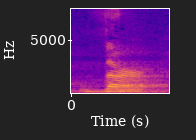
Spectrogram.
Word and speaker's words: the: Đừng đọc là giờ mà đọc là the. Vì lý do là âm TH thò lưỡi và rung ở đầu lưỡi ạ.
